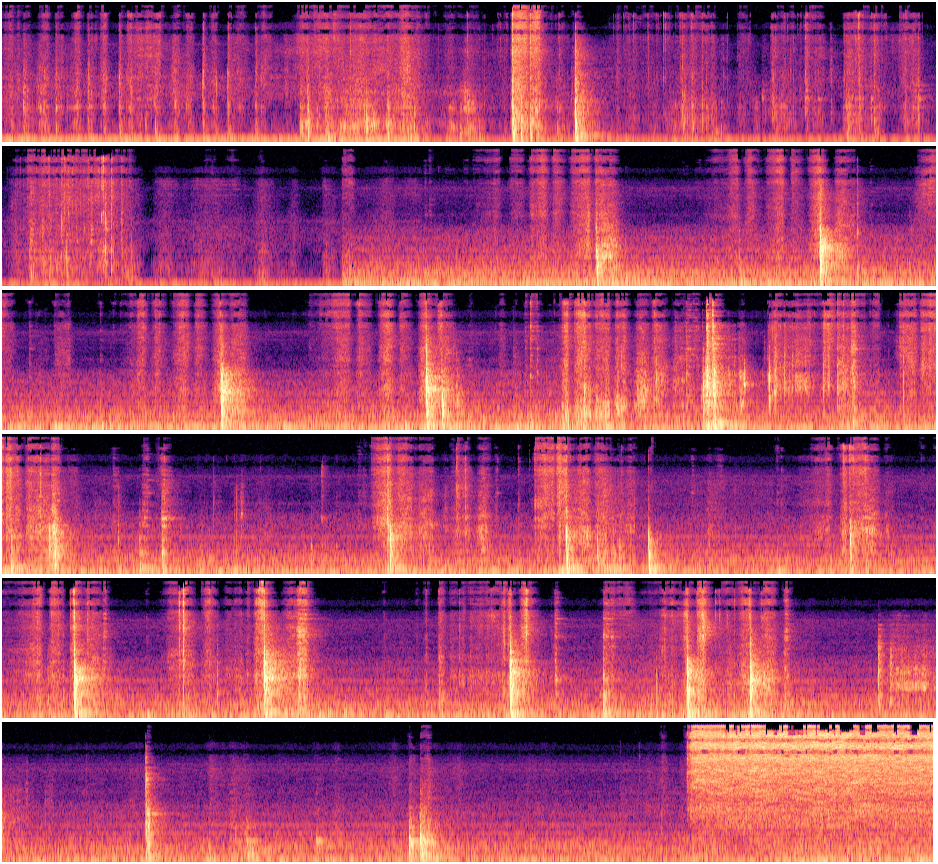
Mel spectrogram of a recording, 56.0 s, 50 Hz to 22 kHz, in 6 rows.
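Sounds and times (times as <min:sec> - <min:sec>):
knife cutting on cutting board: 0:14.5 - 0:15.6, 0:24.3 - 0:25.6, 0:44.1 - 0:45.2.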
